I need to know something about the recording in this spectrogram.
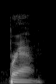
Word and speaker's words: Braun: series Ron Brown Braun Brown that's that that's that white boy Brown is pronounced Brown it looks like Brawn but it's well because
